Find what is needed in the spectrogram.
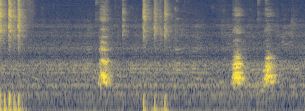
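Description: A dog barks or yips briefly, once about two seconds in and twice near the end, with a quick run of clicks at the very start.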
